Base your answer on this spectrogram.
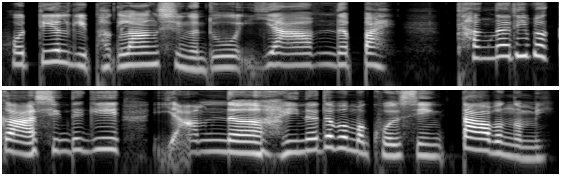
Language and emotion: Manipuri, disgusted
